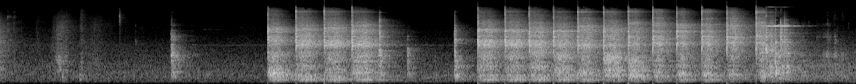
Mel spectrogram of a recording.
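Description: Hammer striking a steel drift held against a stuck bolt in a car's rear brake assembly to drive it out. The blows are sharp metal-on-metal strikes in two quick runs of about four to five a second, starting a few seconds in after a few light taps.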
